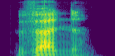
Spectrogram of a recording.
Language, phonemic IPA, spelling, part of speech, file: French, /van/, Vannes, proper noun, LL-Q150 (fra)-Vannes.wav
- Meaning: Vannes (a town and commune, a prefecture of Morbihan department, Brittany, France)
